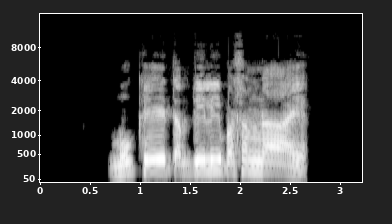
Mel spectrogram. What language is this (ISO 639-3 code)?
snd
